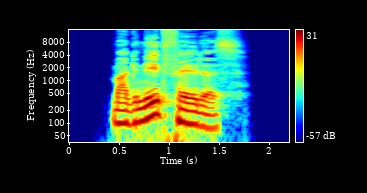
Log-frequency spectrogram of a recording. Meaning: genitive singular of Magnetfeld
- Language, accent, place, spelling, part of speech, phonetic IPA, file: German, Germany, Berlin, Magnetfeldes, noun, [maˈɡneːtˌfɛldəs], De-Magnetfeldes.ogg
